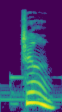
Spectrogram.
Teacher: This is the 4th tone, a sharp fall.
